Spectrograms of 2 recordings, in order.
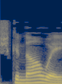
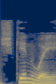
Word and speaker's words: oshkinawe: For example, the word Oshkenawe, young man, of Algonquin and southwestern Ojibwe, stress, Oshkenawe, is Shkenawe in some dialects of central Ojibwe and Shkinwe in eastern Ojibwe and Odawa.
